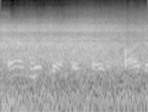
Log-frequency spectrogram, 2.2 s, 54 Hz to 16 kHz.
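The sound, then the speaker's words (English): A SpaceX Falcon 9 rocket launches at night from Cape Canaveral on a Starlink mission, producing a steady, dense roar that holds evenly throughout, with faint voices beneath it. “A SpaceX Falcon 9 rocket lit up the night sky for a spectacular launch”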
